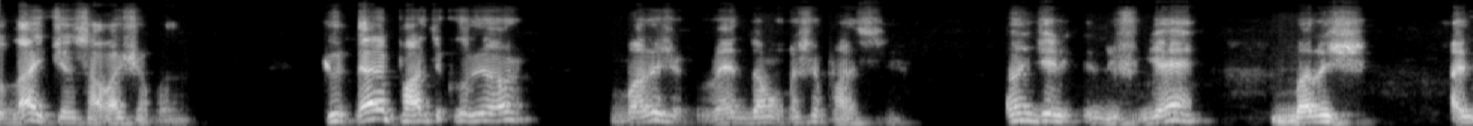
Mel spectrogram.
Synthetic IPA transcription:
ulːˠaɾit͡ʃʰinsa̰ʋaʃja̰pʰa̰lˠɯ̰n | cʰyɾt̪̚ʼlʲɛɾipʰaɾt̪ʰikʰuɾujoɾ | baɾɯʃvɛd̪amuk̚lˠaʃɯpʰa̰ɾt̪ʰi̥s | ønd͡ʒɛɛd̪yʃynd͡ʒɛ | baɾɯʃ | a̰

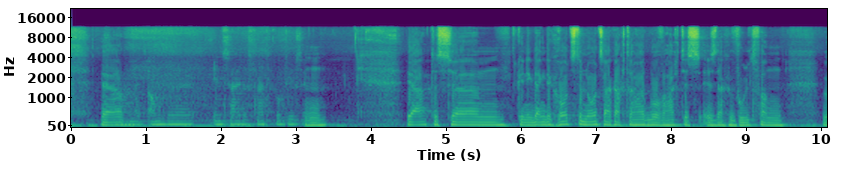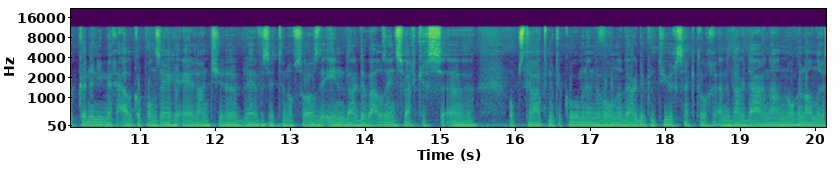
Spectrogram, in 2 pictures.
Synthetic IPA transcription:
jaːmɛtɑndərəɪnsɛjdəsmatəklˠtyːsɛ | jaːtɪsəmknɪɡdɛŋɡ̚dəɣroːtstənoːtsaːkɑxtərɦɑrd̚boːvənɦɑrtɪsɪ̰zdɑɣəvulˠtfɑn | ʋəkɵnənːitmeːrɛ̰lˠkɔpɔnsɛjɣəʔɛjlɑntjəblɛjvənzɪtənɔfsoːɑlˠzdəʔeːnədɑɣdəʋɛlˠzɛnsʋɛrkərsə | ɔpstraːtmutənkoːmənɛndəvoːlˠɣəndədɑxdəkɵlˠtʰyːrsɛktɔrɛ̰ndədɑɣdaːrnaːnɔxənɑndərə

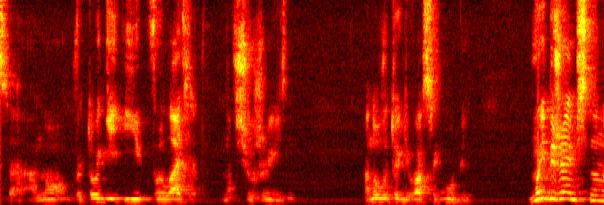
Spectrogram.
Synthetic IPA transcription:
sɨ̰ə̰ɐ̰no̞vɨt̪o̞ɡʲɪʔivɨlˠazʲɪt̪ | nɐfsʲuʐɨzʲnʲ | ɐno̞vɨt̪o̞ɡʲɪvasɨɡubʲɪt̪̚ | mɨbʲɪʐajɪmsʲənən

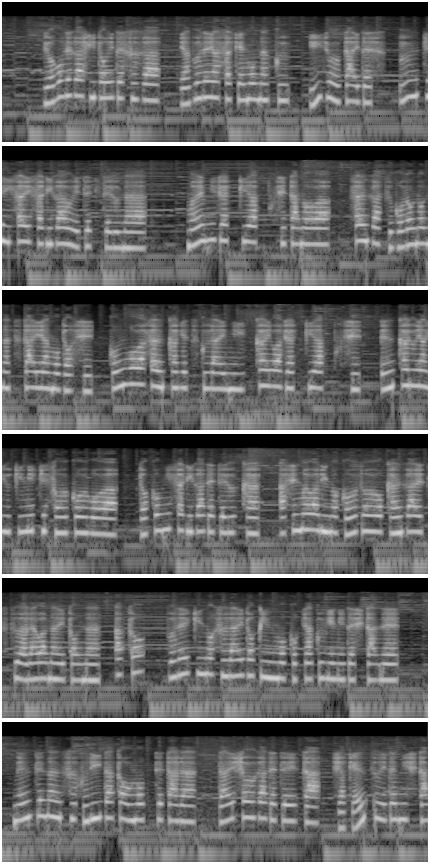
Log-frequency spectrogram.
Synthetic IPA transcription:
jo̞ɡoɾeɡaçid̪o̞id̪e̞sɨɡa | jabɯ̟ɾejasake̞mo̞nakɯ̟iːʑo̞ːt̪aid̪e̞sɨ̥b̥ɯ̟̃ŋkʲiːsaisaɾʲiɡaɯ̟et̪e̞kʲi̥t̪e̞ɾɯ̟naa | maeɲ̟iʑakʲːiapːɯ̟̥ɕit̪ano̞βa | sãŋɡat͡sɨɡo̞ɾo̞no̞nat͡sɨ̥t̪aijamo̞d̪o̞ɕikõ̞ŋɡo̞βasãŋkaɡe̞t͡sɨ̥ɡɯ̟ɾaiɲ̟iːkːaiβad͡ʑakʲːiapːɯ̟̥ɕi | ẽŋkaɾɯ̟jajɯ̟kʲimʲikʲiso̞ːko̞ːɡo̞βa | d̪̥o̞ko̞ɲ̟isaɾʲiɡad̪e̞t̪e̞ɾɯ̟kaːɕimaβaɾʲino̞ko̞ːzo̞ːokãŋɡaet͡sɨ̥t͡sɨaɾaβanait̪o̞naat̪o̞b̥ɯ̟ɾe̞kʲino̞sɨɾaid̪o̞pʲĩŋːo̞ɡo̞kʲakɯ̟ɡʲiɲ̟ʲid̪e̞ɕi̥t̪ane̞ | mẽ̞ñt̪e̞nãɰ̃sɨɸɯ̟ɾʲiːd̪at̪o̞ːmo̞t̪ːe̞t̪aɾad̪̥aiɕo̞ːɡad̪e̞t̪e̞it̪aɕakẽ̞nt͡sɨid̪e̞ɲ̟iɕi̥t̪a

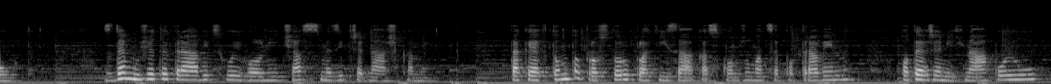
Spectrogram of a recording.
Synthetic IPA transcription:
wt̪ | zdɛmuːʒɛt̪ɛt̪ɾaːvɪt̪svuːjvo̞lniːt͡ʃasmɛzɪpr̝̥ɛdnaːʃkamɪ | t̪akɛːft̪o̞mt̪o̞pɾo̞st̪o̞ɾuplaciːzaːkasko̞nzumat͡sɛpo̞t̪ɾavɪn | ʔo̞t̪ɛvr̝ɛniːxnaːpo̞juː

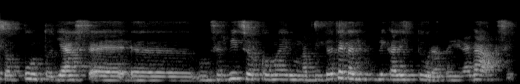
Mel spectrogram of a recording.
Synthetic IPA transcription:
soapːunt̪od̪iɛsːeɾe | unservit̪sːjokomeunabibljot̪ɛːkad̪ipubːlikalet̪ːuːɾapeɾiɾaɡat̪sːi

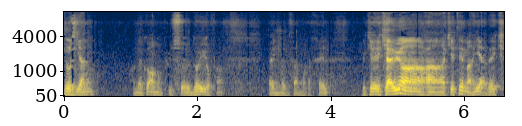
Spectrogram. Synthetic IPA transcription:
ʒozjan | ɛ̃d̪akɔʁɛ̃nɔ̃plysøɡɔjɑ̃fɛ̰̃ | paynbɔnfamʁafɛl | kkʲiayɛ̃ʁakʲiet̪ɛmaʁia̰vɛk

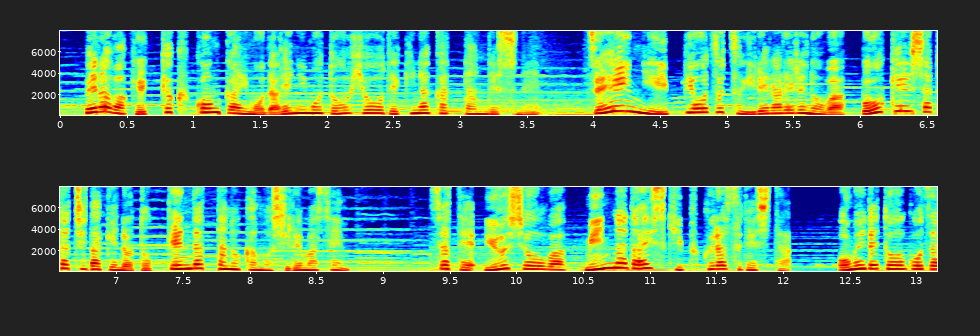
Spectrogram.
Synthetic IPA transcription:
me̞ɾaβake̞kʲːo̞kɯ̟̥kõ̞ŋkaimo̞d̪aɾe̞ɲ̟imo̞d̪o̞ːço̞ːd̪e̞kʲinakat̪ːãnd̪e̞sɨne̞z̥e̞ːĩɲ̟ːiipʲːjo̞ːzɨt͡sɨiɾe̞ɾaɾe̞ɾɯ̟no̞βaɡ̥o̞ːkẽ̞ɰ̃ɕat̪at͡ɕid̪ake̞no̞t̪o̞kːẽ̞nd̪at̪ːano̞kamo̞ɕiɾe̞masẽ̞ɴ | sat̪e̞jɨ̟ːɕo̞ːβamʲĩnːad̪aisɨ̥kʲiɸɯ̟̥kɯ̟ɾasɨd̪e̞ɕi̥t̪a̰ | o̞me̞d̪e̞t̪o̞ɡo̞z

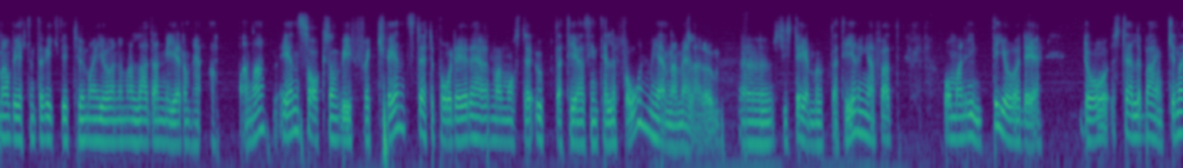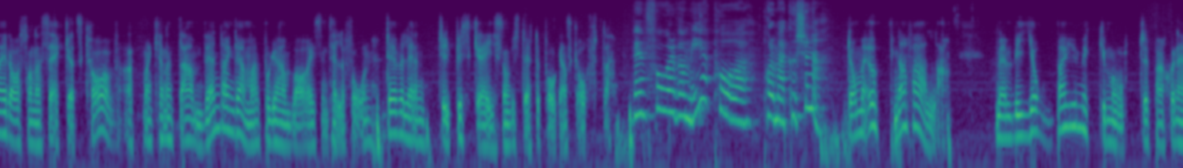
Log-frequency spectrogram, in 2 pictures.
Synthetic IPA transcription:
manveːt̪ɪnt̪əɾɪkt̪ɪt̪hɵmanjœːɳæɾmanlad̪ːaɳeːɖɔmɦæ̰ːɾapːa̰ɳaɛnsɑːksɔmvɪ̰fɾɛkʰvɛnt̪st̪øːt̪əɾpʰɔd̪ɛːɵd̪ɛɦæːɾat̪manmɔst̪əʔɵpːd̪̥at̪ʰeːɾasɪnt̪ʰɛləfoːnmɛjɛmnamɛlːʔa̰nɾɵ̰mːsʏst̪eːmɔɵp̚ːd̪a̰t̪ʰḛːɾɪŋaɾfœɾat̪ | ɔmːanɪnt̪əjœːɖɛ̰ | d̪ɔst̪ɛlːəɾbaŋkəɳaɪd̪ɑːsɔnːasɛ̰ːkəɾ̥hḛːt̪skʰɾɑːva̰t̪mankʰanɪnt̪əanvɛnd̪aɛnɡamːalpʰɾʊɡɾamːvɑ̰ːɾaɪsɪnt̪ʰɛlʔəfo̰ːnd̪ɛæɾvɛlɛnt̪ʰyːpɪsk̚ɡɾɛ̰jːsɔmvɪst̪ø̰ːt̪ːəɾpʰɔ̰ɡa̰nska̰ɔ̰ft̪ʰavɛmfoːvɑmeːpʰɔpʰɔd̪ɔmhæːɾkɵʂəɳad̪ɔmæɾœpnafœɾalːa̰ | mɛnvɪjɔbːaɾjɵmʏkːəmʊt̪pʰɛnɧʊnɛ

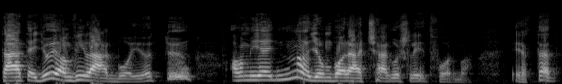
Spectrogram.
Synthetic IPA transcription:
t̪ɛɦaːt̪ɛɟːo̞jɒɱvilaːɡ̚boːljøt̪ːyŋk | ɒmiɛɟnɒɟo̞mbɒɾaːt͡ʃːaːɡo̞ʃlḛːt̪fo̞̰rmɒ̰ | ḛːrt̪ɛd̪

